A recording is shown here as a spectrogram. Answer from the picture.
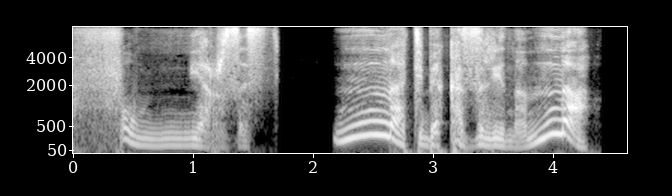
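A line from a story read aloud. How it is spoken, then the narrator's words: Growling man. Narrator (Russian): Мужик рычал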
